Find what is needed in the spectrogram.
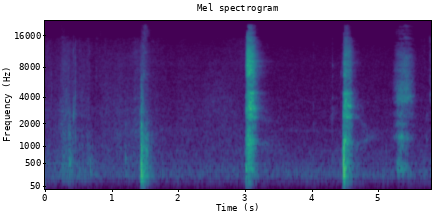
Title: Cute Japaneze girls sneezing and noseblowing くしゃみ70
